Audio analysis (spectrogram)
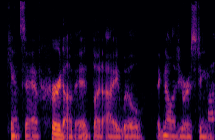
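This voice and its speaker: A man uses a raspy, put-on character voice. His pitch is very deep and low, at a moderate pace. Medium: actual play. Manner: dry, wry.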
